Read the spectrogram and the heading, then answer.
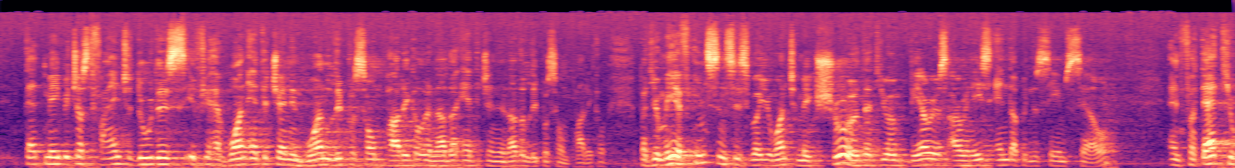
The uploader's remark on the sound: This panel discussion recorded at the 8th annual Partnership Opportunities in Drug Delivery (PODD) conference.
